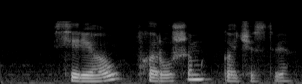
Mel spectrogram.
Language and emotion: Russian, neutral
